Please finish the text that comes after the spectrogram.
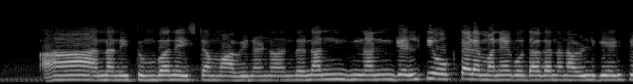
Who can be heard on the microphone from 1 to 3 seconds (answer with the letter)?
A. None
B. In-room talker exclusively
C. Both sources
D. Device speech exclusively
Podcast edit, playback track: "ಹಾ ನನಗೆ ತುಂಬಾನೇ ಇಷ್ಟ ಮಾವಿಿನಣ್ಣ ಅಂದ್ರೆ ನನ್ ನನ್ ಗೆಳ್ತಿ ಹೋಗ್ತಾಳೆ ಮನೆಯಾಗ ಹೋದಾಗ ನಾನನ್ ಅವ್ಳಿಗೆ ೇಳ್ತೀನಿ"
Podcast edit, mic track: D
